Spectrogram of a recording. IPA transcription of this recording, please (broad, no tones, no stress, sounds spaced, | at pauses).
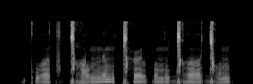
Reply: kʷʼ ʌː t͡s ɡ͡ǀ ɑ lˠ n ɪ m ǀʰ ə˞ l p ə m ɡ͡ǀ ʌː ɡ͡ǀ ɔ n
